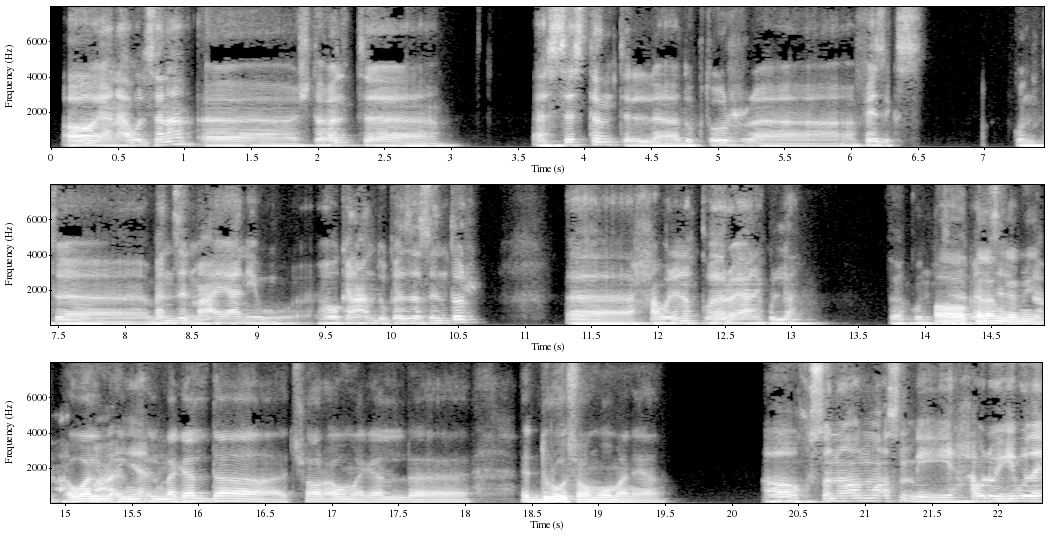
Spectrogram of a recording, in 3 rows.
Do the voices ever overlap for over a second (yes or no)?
yes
